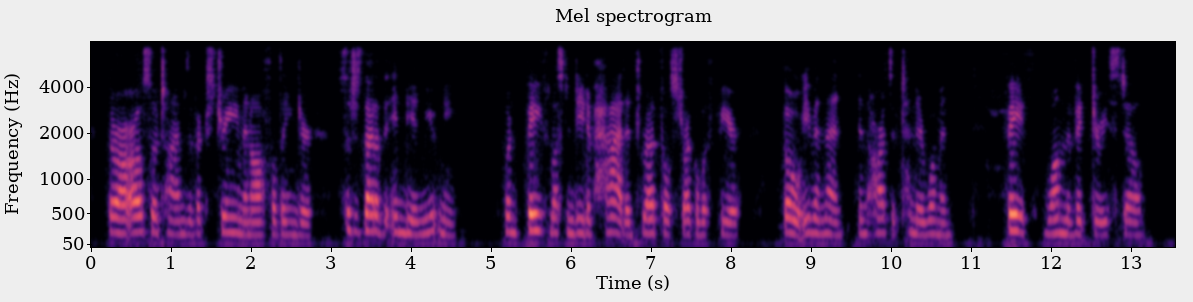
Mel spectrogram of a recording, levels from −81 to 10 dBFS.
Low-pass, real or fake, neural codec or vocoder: 7.2 kHz; real; none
